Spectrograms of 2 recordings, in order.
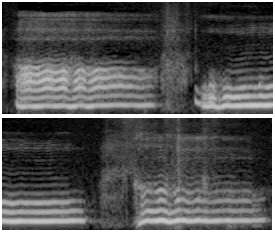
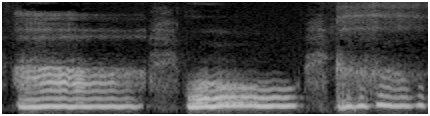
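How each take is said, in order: First: Louder, higher mock ogre growl; big growly voice. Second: A lightly growled voice warm-up; warming up a big voice. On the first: Dad shows the kids his big voice, hammed-up growl. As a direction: growl it out like a storybook monster. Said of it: "ça c'est de la grosse voix". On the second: Acted. Dad warms up his voice before the story, mock growl. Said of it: "je vais échauffer ma voix".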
